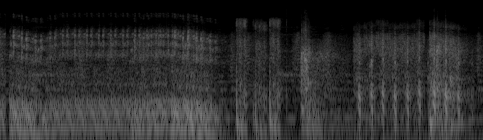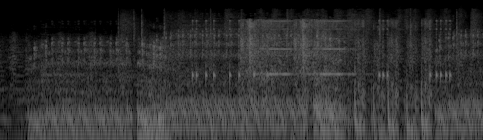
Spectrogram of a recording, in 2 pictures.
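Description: Artillery shelling a medium tank in the video game Advance Wars, heard as dense, loud game sound effects with a rapid rattling burst of hits in the middle, set within continuous music and noise, with no talking.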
